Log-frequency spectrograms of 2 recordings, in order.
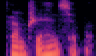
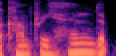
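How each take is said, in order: First: "Comprehensible" ending in "-sible", with an s sound; misread word. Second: "comprehensible" said as "comprehendible", with a d; corrected reading. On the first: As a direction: say "Comprehensible" with "-hen-sible" at the end. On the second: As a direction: swap the s in "comprehensible" for a d: "-hen-dible". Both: Real, not acted. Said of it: "I read that wrong as well".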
